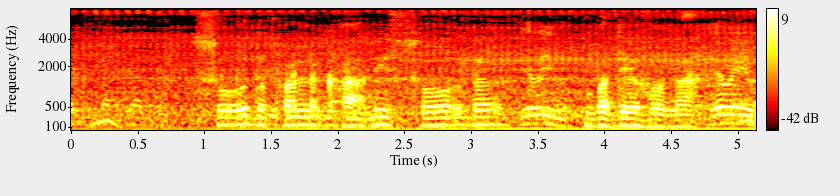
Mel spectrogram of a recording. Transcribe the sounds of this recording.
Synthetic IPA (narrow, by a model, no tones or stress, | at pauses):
soːd̪pʰənkʰaːliːsoːd̪ | bəd̪eːɦoːlaː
